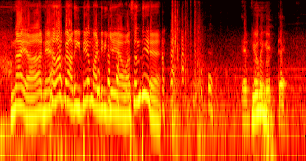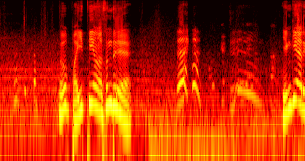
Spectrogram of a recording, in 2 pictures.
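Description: A young man laughs into a close microphone.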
